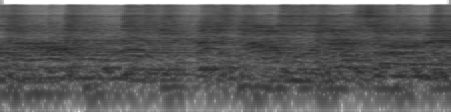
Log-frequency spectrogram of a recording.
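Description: Live church worship music, loud and continuous: a band with a steady bass line and a lead singer's voice through a microphone over it.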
